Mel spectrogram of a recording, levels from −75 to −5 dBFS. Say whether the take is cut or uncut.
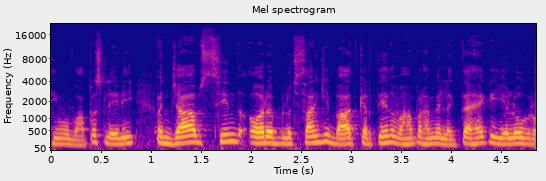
cut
